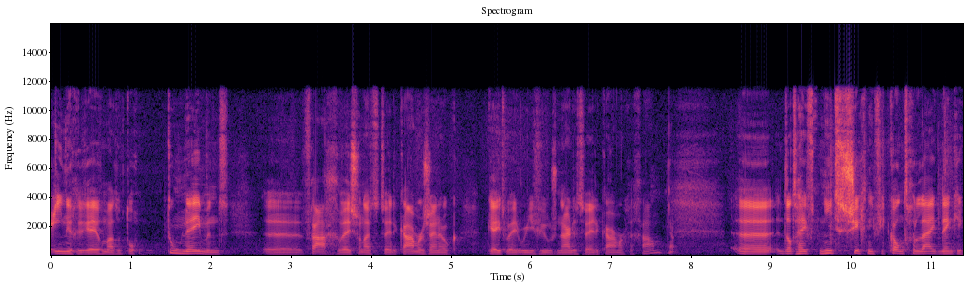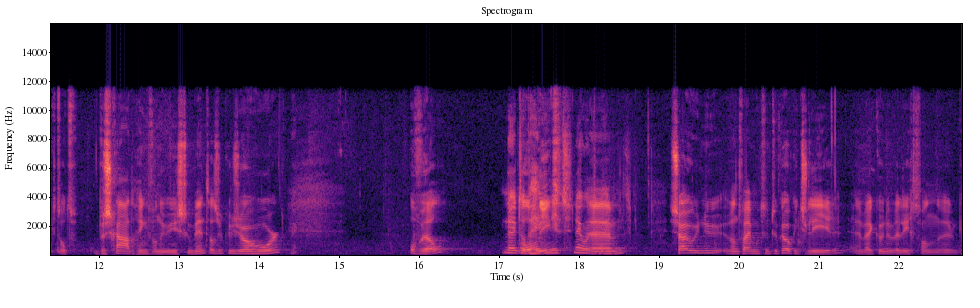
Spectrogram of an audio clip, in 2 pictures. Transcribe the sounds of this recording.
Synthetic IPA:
ejnəχərejχlˠmaːtətɔχtunejmənt | v̥raːχəχəʋejstfɑnœɥt̚dətʋejdəkaːməɹzɛjnowk | ɡ̥ejtwejɹivjusnaːɹdətʋḛjdəkaːməɹχəχaːn | dɑtɦejftnitsɪχnifikɑntχəlɛjt̚dɛŋkɪktɔt | bəsχaːdəχɪŋvɑnyɪnstrymɛntɑlˠs̬ɪkyzowɦʊːɹ | ɔfʋɛlˠ | neɔnitne | zɑwynyʋɑntʋɛjmutənːətyːləkowkitslɪːrənɛnʋɛjkɵnənʋɛlɪχtfɑn

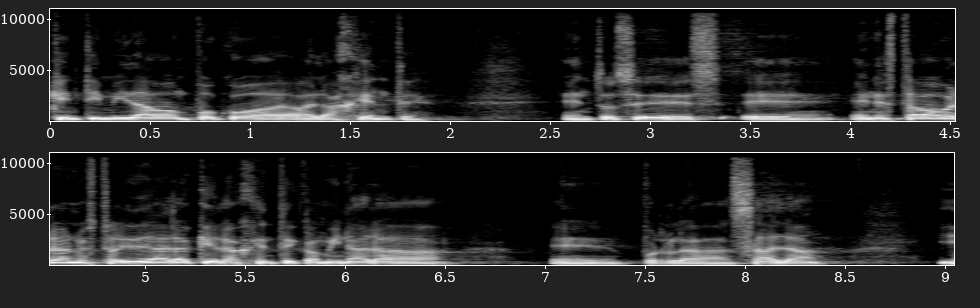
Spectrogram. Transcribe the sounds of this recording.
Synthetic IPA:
keint̪imiðaβaumpo̞ko̞aalaxe̞nt̪e̞ | ḛnt̪o̞nse̞seenest̪ao̞βɾanwest̪ɾaiðe̞aeɾake̞laxe̞nt̪e̞kamĩnaɾa | epo̞ɾlasala | i

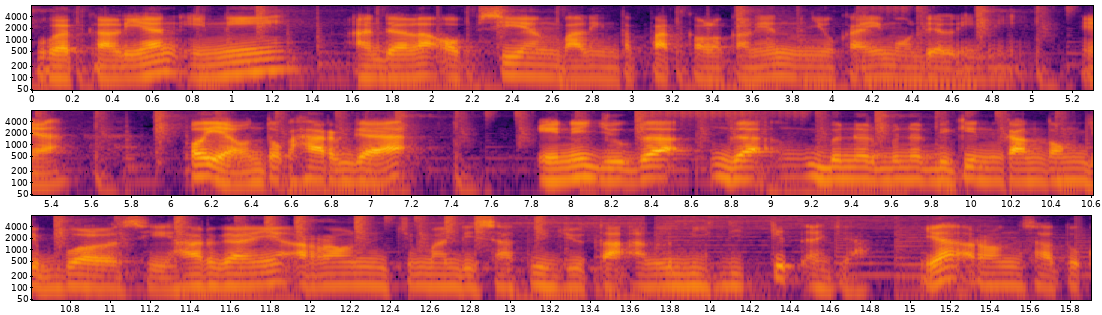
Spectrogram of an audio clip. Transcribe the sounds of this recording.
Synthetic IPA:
buat̪̚kalianḭniʔa̰dalaɦʔop̚sijaŋpalɪŋt̪əpat̪̚kalokalianməɲukaimodɛlḭnḭja | ojaunt̪ʊkɦarɡa | inid͡ʒuɡaŋɡaʔbənərbənərbikɪnkant̪ɔŋd͡ʒəbɔlsɪhɦarɡaɲaʔəɾaʊnt͡ʃumandisat̪ud͡ʒut̪aʔanləbɪhdikɪt̪ad͡ʒa | ja̰ɾaʊnsat̪u

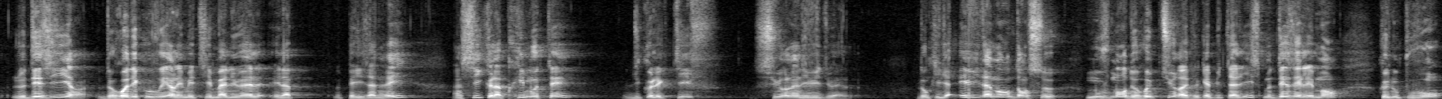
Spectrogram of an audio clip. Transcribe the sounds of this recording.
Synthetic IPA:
ləd̪eziʁd̪əʁəd̪ekuvʁiʁlemet̪jemanyɛlela | peizanʁi | ɛ̃sikəlapχimot̪e | d̪ykɔlɛk̚t̪if | syʁlɛ̃d̪ivid̪ɥɛ̰l | d̪ɔ̃kiljaʔevid̪amɑ̃d̪ɑ̃səmuvmɑ̃d̪əʁyp̚t̪yʁavɛkləkap̬it̪alismd̪ezelemɑ̃ | kənupuvɔ̃

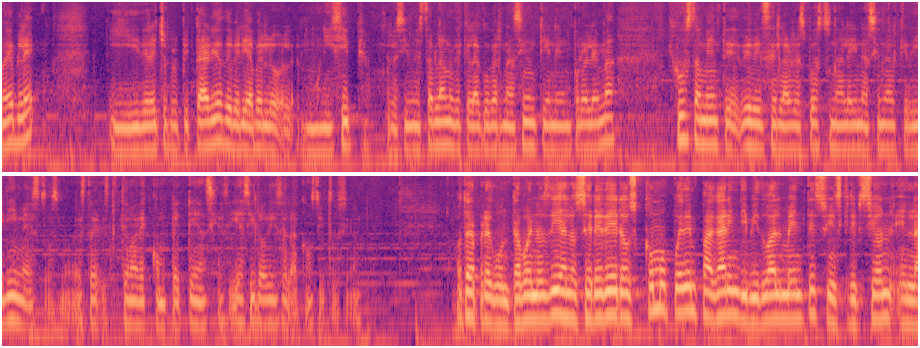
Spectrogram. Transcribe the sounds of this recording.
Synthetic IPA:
weβle̞ | iðe̞ɾe̞t͡ʃo̞pɾo̞pjet̪aɾjo̞ðe̞βe̞ɾiaβe̞ɾloḛlmũnisipjope̞ɾosimest̪aβland̪oðe̞ke̞laɣo̞βe̞ɾnasjo̞nt̪je̞neumpɾo̞βle̞maxust̪amẽ̞nt̪e̞ðe̞βe̞se̞ɾlarespwe̞st̪aunale̞jnasjo̞nalke̞ðiɾimeest̪ozno̰est̪aest̪et̪e̞maðeko̞mpe̞t̪e̞nsjasḭasilo̞ðise̞lʔa̰konst̪i̥t̪usjo̰n | ot̪ɾapɾe̞ɣunt̪aβwe̞no̞zðiazlo̞se̞ɾe̞ðe̞ɾo̞sko̞mo̞pwe̞ðe̞mpaɣaɾind̪iβiðwalmẽnt̪e̞suinskɾipsjo̞nḛnla

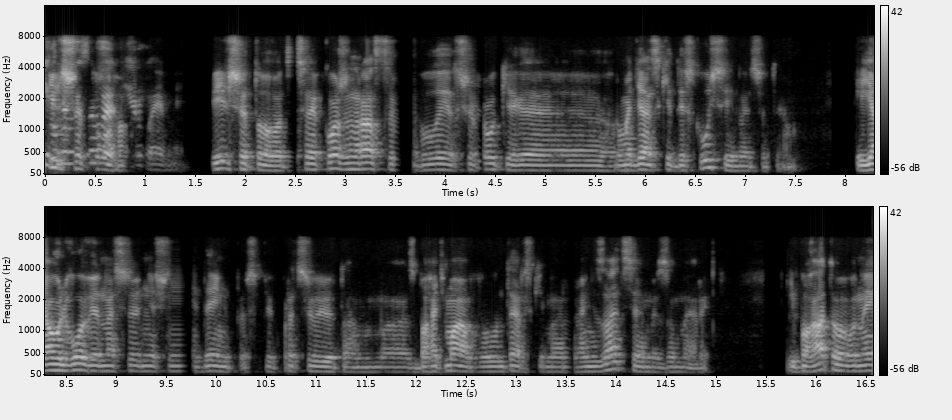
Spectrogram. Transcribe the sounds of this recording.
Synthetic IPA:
bilʲʃɛt̪ɔɦɔ | b̥ʲilʲʃɛt̪ɔɦɔsɛkɔʒɪnɾɑst̪sɛbʊlˠɪʃɪɾɔkʲi | ɦɾɔmɐdʲanʲsʲkʲid̪ɪskusʲijinɐt͡sʲut̪ɛ̰mʊ | ijaʊlʲʋɔʋʲinɐsʲɔɦɔdʲnʲiʃnʲijd̪ɛnʲsʲpʲiwpɾʔɐt͡sʲujʊt̪ɑmzbɐɦɐtʲmɑʋɔlˠɔnt̪ɛrsʲkɪmɪɔrɦɐnʲizɑt͡sʲijɐmɪzɐmɛɾɪ̰kʲ | ḭbɐɦɑt̪ɔʋɔnɪ

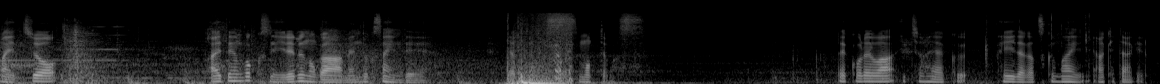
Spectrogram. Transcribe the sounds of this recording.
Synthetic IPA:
mait͡ɕio̞ | ait̪ẽ̞mbo̞kːɯ̟̥sɨɲ̟iiɾe̞ɾɯ̟no̞ɡamẽ̞nd̪o̞kɯ̥saĩnd̪e̞ | jat̪ːe̞masmo̞t̪ːe̞masɨ̥ | d̪̥e̞ko̞ɾe̞βaʔit͡ɕiɦajakɯ̟̰eid̪aɡat͡sɨ̥kɯ̟maeɲ̟ḭa̰ke̞̥t̪e̞a̰ɡe̞ɾɯ̟

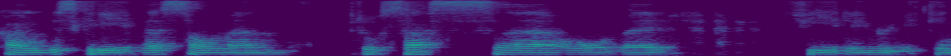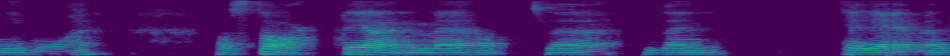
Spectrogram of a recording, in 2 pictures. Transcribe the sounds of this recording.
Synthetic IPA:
kʰɑnbəskɾiːʋəsːɔmɛn | pʰɾʊsɛsoːʋəɾ | fiːɾəʉːliːkənɪʋoːəɾ | ɔst̪ɑːʈəjæːɳəmɛɑt̪d̪ɛn | ɛleːʋən

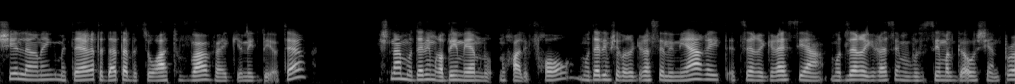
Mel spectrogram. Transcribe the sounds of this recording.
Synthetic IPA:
ʃinleʁniŋɡmet̪aje̞ʁethadatabe̞t͡suʁat̪ʰo̞vaveeɡjo̞nitbejo̰te̞ʁ | jeʃnamːo̞de̞limʁabimeemnoχalːiv̥χo̞ʁmo̞de̞limʃelʁeɡʁesjalineaʁit̪ḛt͡seʁeɡʁesjamodleʁeɡʁesjame̞vusḁsimalɡauʃjanpʁo

